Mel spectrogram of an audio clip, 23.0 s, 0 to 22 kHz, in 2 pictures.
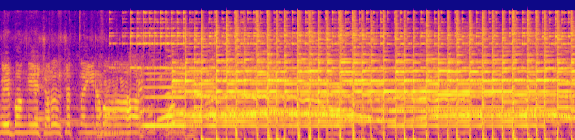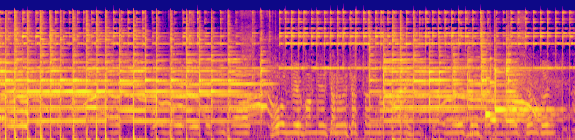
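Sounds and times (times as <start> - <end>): hand bell ringing rapidly: 2.2 - 23.0
conch shell blowing: 2.9 - 14.9.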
